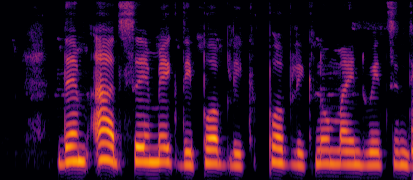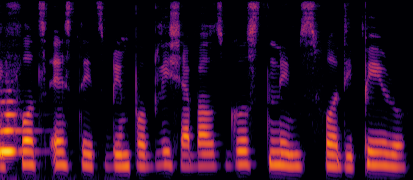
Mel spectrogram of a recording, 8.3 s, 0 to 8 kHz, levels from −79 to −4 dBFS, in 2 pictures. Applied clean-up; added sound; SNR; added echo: none; Brass instrument; -3 dB; none.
